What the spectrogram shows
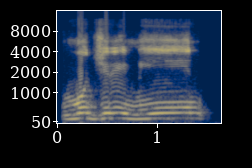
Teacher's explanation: یہ الفاظ مجرمینہ ہے وقف کی حالت میں اس کو مجرمین پڑھیں گے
